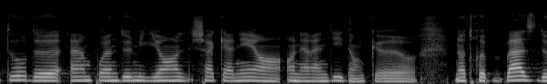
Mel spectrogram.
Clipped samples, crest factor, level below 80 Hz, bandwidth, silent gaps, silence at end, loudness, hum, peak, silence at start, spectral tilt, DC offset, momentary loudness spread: under 0.1%; 16 dB; -60 dBFS; 11.5 kHz; none; 0 s; -29 LUFS; none; -12 dBFS; 0.05 s; -7 dB/octave; under 0.1%; 7 LU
